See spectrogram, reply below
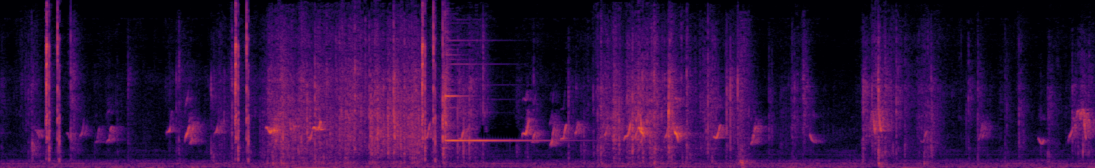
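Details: Baby chicks at hatching time give a busy stream of short, high, arched peeps, some overlapping, over steady low hum and scattered sharp clicks and scratching.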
